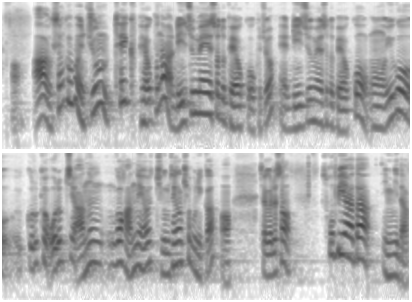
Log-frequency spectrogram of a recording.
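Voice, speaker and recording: A teacher gives an online vocabulary lecture at a medium pitch, blending casual and polite speech and repeatedly checking in with students. There's a little hiss or hum in the audio.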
